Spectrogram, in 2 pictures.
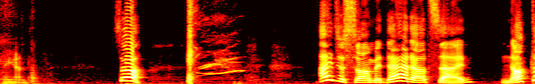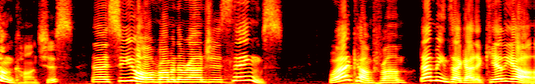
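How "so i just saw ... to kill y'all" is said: put-on high, loud tough young woman voice. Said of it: "I need to get her voice right here".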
